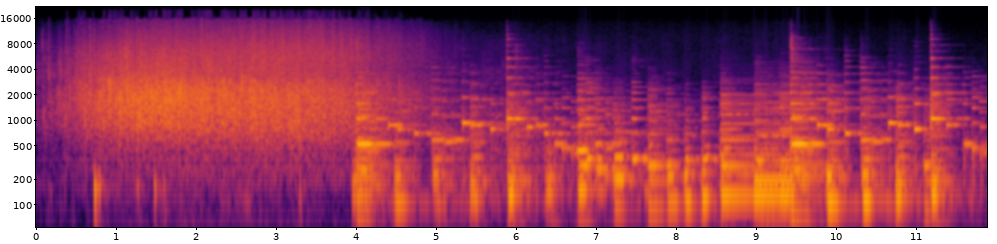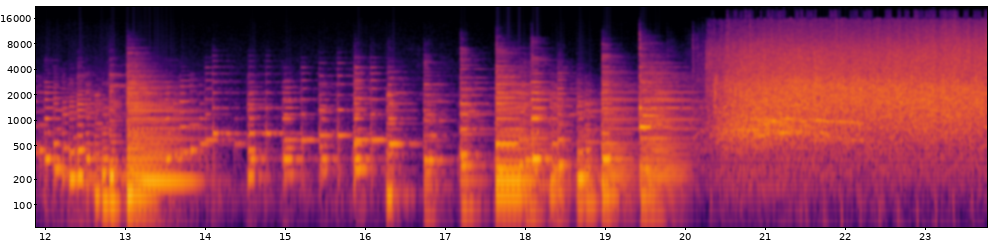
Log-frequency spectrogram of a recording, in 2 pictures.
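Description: A studio audience on a Korean music talk show applauds loudly at the start and again at the end, with a stretch of improvised instrumental music playing between the two bursts of clapping.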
